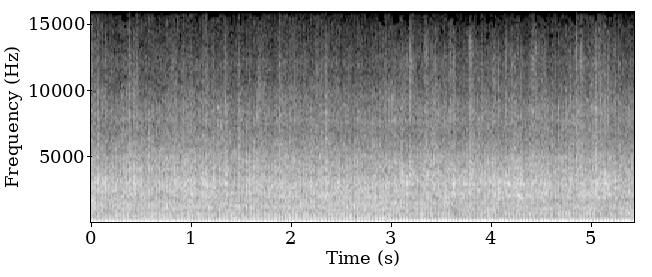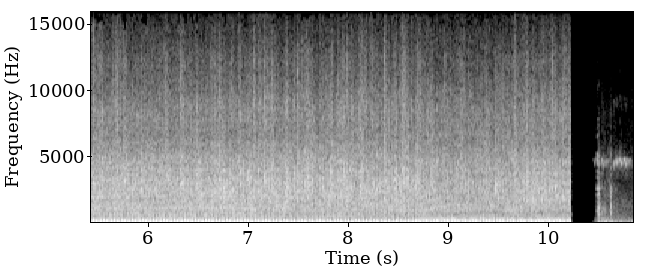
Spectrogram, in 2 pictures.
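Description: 5 hp Briggs & Stratton single-cylinder engine of a Troy-Bilt Pony rear-tine tiller running steadily under load as its tines churn the soil, now running on its own fuel after the carburetor's clogged jet was cleared. The engine note shifts about three seconds in, and the sound cuts off abruptly near the end.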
